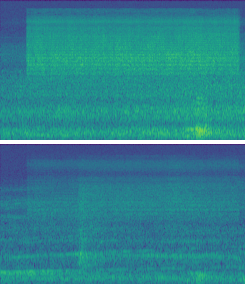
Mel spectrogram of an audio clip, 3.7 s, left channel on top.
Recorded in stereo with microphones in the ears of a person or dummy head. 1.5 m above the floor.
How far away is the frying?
About 1.2 m.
